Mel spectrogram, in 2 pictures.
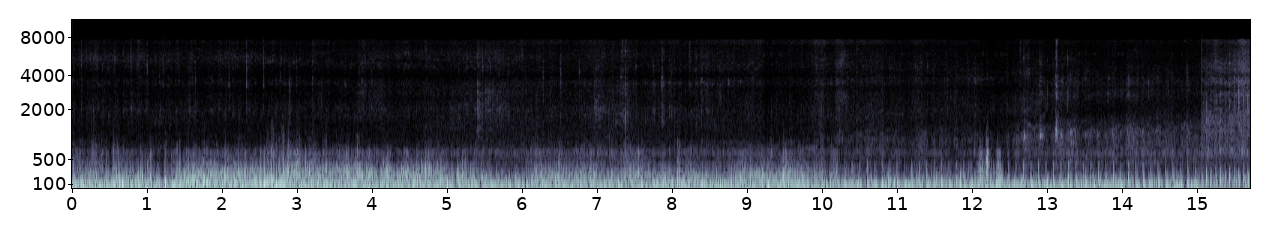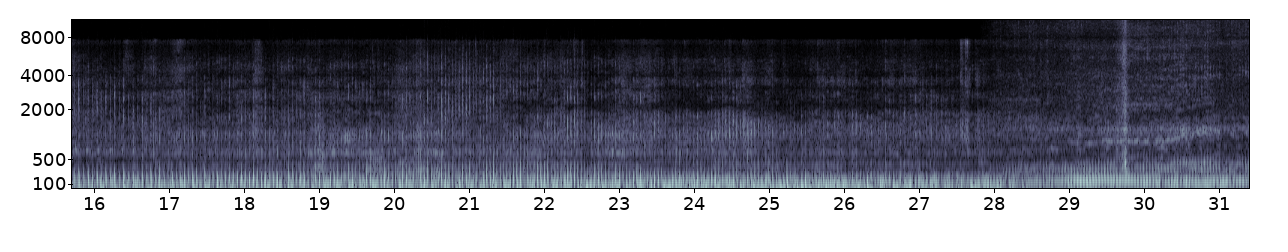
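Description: Motorcycle engine running steadily while riding, a dense low rumble mixed with wind noise on the microphone.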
